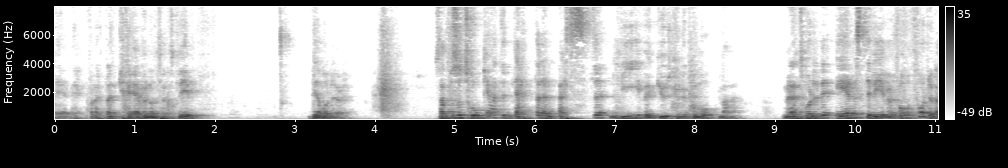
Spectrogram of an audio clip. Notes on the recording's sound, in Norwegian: Skolen har også en kristen profil. Var invitert for å spille inn en episode av Pastoren og Psykologen med eleven som publikum. Publikum er unge mennesker.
